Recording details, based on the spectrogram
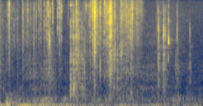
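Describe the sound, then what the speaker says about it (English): A foil sheet smoothed down over a Christmas card and peeled away, giving close, continuous crinkling and crackling with a few sharper rustling bursts, no voices. "lay your foil on top, smooth it down and whip it off"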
